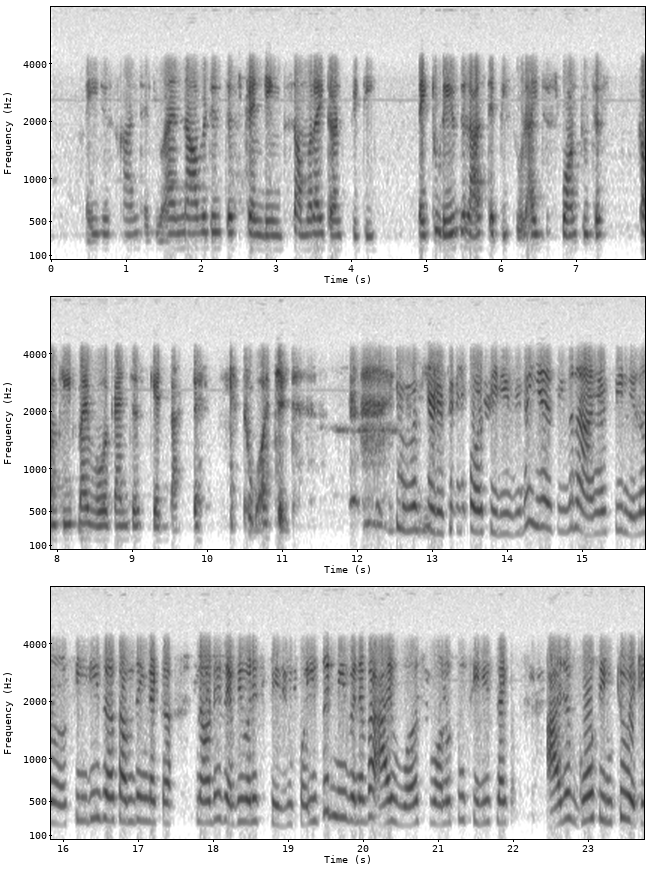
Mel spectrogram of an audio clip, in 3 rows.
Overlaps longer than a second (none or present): none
